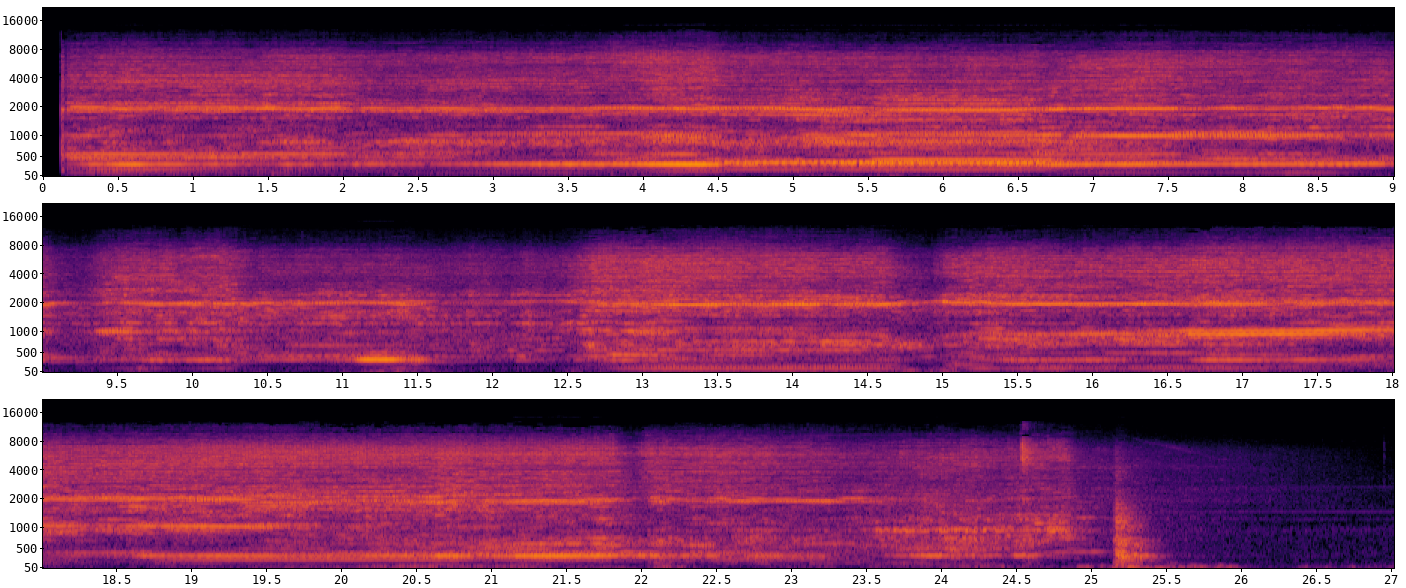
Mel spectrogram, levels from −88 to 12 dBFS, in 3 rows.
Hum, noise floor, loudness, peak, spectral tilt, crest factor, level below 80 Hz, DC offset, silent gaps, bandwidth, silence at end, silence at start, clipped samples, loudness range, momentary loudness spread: none; -57 dBFS; -20 LUFS; -6 dBFS; -1.5 dB/octave; 16 dB; -54 dBFS; under 0.1%; none; 12.5 kHz; 1.1 s; 0.1 s; under 0.1%; 6 LU; 9 LU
